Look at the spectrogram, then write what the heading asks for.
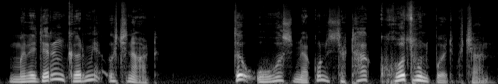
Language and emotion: Kashmiri, disgusted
